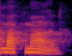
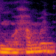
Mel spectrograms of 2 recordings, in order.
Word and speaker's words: Muhammad: of Muhammad you know Mama's name is not Makmad it it's Muhammad it's you can pronounce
